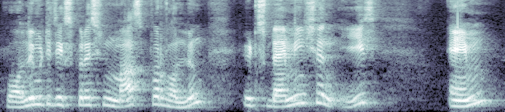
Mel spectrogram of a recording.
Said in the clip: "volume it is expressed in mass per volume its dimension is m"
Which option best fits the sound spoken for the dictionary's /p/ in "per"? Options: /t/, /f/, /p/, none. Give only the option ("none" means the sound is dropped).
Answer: /f/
